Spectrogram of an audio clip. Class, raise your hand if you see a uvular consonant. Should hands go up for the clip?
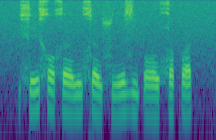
yes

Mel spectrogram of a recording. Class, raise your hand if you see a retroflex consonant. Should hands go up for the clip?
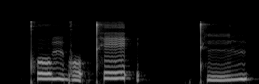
no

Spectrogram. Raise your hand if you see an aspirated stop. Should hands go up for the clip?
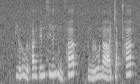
yes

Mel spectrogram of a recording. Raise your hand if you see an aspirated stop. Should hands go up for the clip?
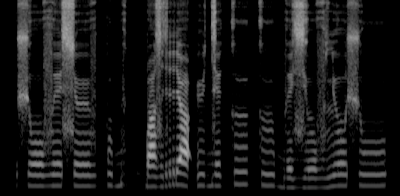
no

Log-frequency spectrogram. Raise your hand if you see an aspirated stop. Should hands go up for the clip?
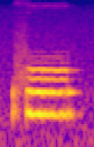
no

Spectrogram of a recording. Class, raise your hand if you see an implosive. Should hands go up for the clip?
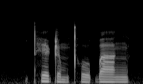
yes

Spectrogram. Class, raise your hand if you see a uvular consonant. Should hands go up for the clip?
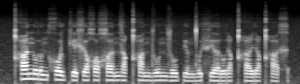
yes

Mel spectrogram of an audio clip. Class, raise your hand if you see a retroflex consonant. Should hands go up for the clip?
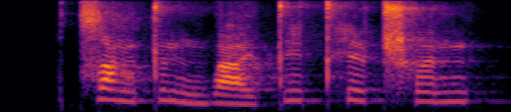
yes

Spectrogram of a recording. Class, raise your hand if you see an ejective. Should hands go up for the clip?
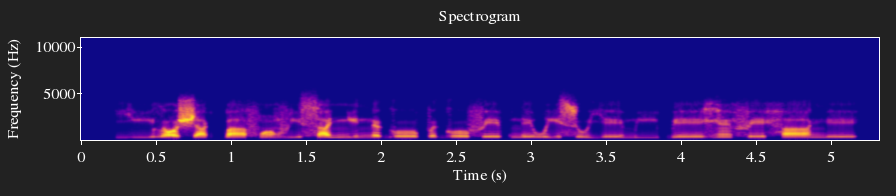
no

